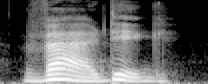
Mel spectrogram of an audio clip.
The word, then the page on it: worthy: American English; [ˈwɝ.ði]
